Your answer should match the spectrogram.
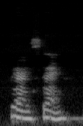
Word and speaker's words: Berenstain: Berenstain.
